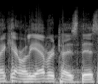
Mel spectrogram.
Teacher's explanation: In casual conversation, can't loses its T, making it sound like can.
